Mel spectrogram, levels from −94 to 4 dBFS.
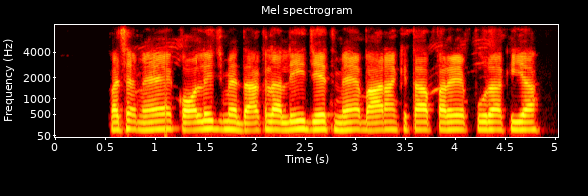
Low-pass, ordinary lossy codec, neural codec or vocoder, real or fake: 7.2 kHz; Opus, 32 kbps; none; real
